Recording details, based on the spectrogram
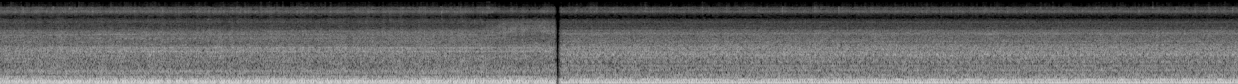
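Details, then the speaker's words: Newly bought Gehl 100 grinder mixer with hydraulic augers: steady even engine drone, one smooth step in tone, no knocks or grinding. Normal, smooth running. "But yeah, it runs nice and smooth. All the augers work. They're hydraulic."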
